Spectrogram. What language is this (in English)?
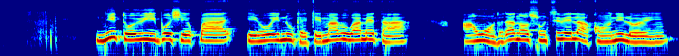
Yoruba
